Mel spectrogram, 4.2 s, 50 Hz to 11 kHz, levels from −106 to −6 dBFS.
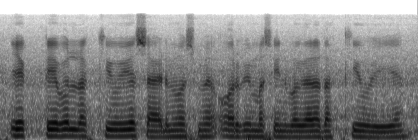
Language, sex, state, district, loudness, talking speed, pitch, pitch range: Hindi, male, Uttar Pradesh, Lalitpur, -15 LUFS, 215 wpm, 140 Hz, 135-150 Hz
